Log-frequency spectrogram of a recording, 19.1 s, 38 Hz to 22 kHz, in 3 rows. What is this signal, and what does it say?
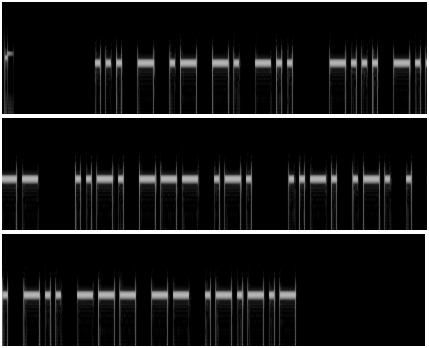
Morse code, heard as a keyed tone, about 15 wpm, 700 Hz. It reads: STAND BY FOR FREEDOM.
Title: Sentences from Top 800 Words 15wpm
